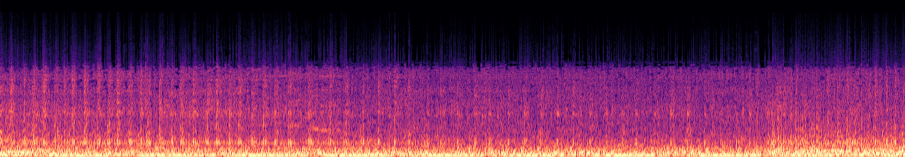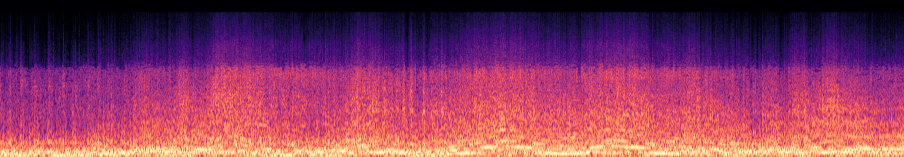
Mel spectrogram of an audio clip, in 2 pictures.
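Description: A crowd of motorcycle engines idling at close range, a steady low rumble. In the second half several engines are revved up and down again and again.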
